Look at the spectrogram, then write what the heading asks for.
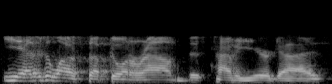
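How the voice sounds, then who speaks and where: A man's voice: lowish voice, big pitch swings, normal speed. An American man, a radio play-by-play announcer, giving conversational sports analysis as a guest over a remote call. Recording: muffled phone-like call.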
